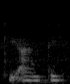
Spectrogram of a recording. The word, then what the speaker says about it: Giyanti: yaitu di desa Candi dalam pelafalan Belanda ia disebut kianti namun sekarang ditulis menjadi Gianti Gianti tempat tersebut terkenal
